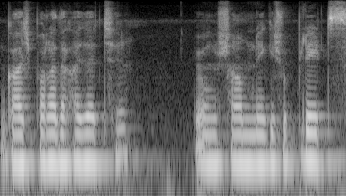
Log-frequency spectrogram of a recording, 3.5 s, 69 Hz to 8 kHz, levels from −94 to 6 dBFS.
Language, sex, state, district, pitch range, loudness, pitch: Bengali, male, West Bengal, Jalpaiguri, 150-160 Hz, -16 LUFS, 155 Hz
